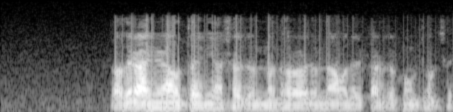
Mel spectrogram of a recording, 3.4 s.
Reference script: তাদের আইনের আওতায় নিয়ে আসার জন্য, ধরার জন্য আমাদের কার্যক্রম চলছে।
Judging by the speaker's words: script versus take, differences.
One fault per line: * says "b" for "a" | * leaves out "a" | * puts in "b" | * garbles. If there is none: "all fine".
all fine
